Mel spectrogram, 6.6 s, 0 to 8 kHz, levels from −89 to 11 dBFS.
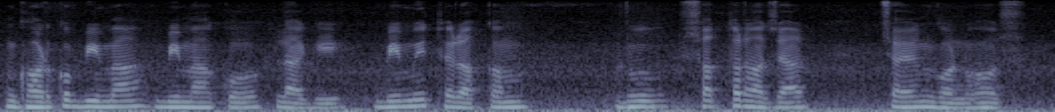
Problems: background sounds at intervals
